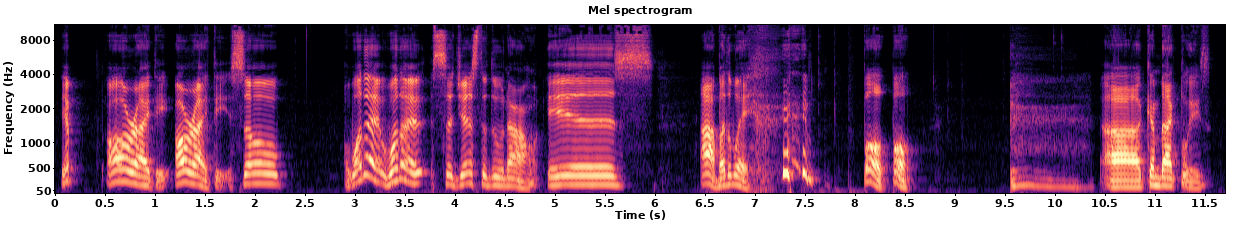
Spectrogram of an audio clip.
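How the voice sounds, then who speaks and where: Latvian guy streaming chess, kinda high voice, repeats himself a lot. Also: lively intonation, slow pace, gravelly, pauses often, fairly bright tone. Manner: chatty, restarts words, repeats phrases. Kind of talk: casual live-stream chat.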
